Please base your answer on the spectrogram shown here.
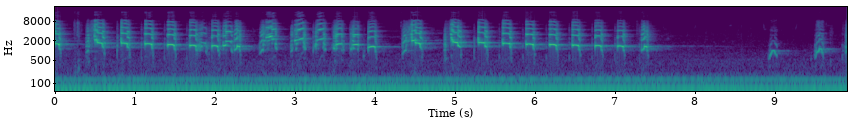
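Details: Seriema song from Brazil: a long series of loud, harmonic yelping notes repeated about three times a second, dropping slightly in pitch through each run, with a brief pause and faint notes at the end over a steady low hum.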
